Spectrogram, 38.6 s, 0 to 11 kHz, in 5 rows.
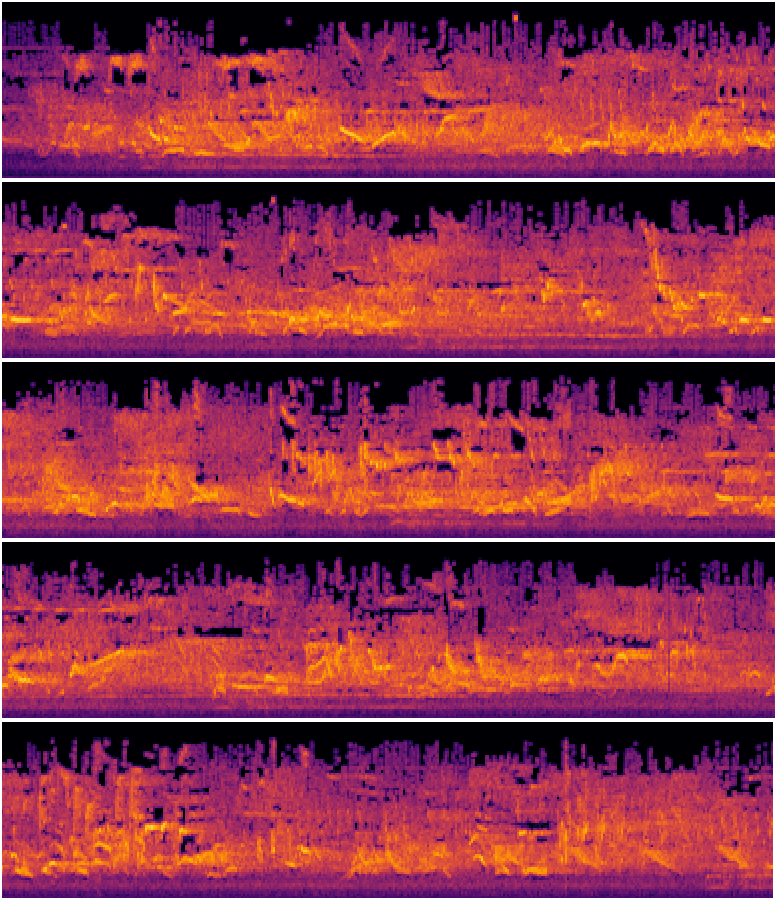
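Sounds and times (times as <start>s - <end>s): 
busy chorus of other birds chirping and trilling: 0.0s - 38.6s
chaffinch singing: 0.0s - 38.6s.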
